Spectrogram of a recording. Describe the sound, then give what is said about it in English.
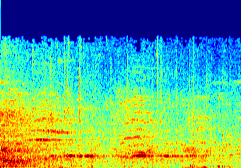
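A basketball is dribbled on a court during a high school girls' game, with a run of soft low thuds beneath faint crowd noise and voices. “trying to dribble toward the lane”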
